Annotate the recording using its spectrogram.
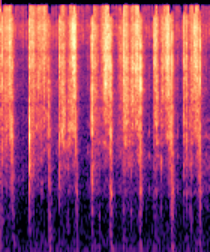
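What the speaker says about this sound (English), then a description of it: "You guys can feel free to skip through the shuffling if you'd like" Tarot cards shuffled by hand in a quiet room, a run of soft, papery riffles and slaps repeating every fraction of a second, close and moderately quiet, with no talking.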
